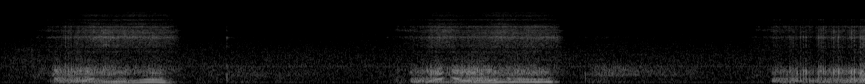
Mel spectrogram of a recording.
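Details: Loud, rough snores with a fluttering rattle, about three breath cycles in eight seconds, quiet room noise between; snoring.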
